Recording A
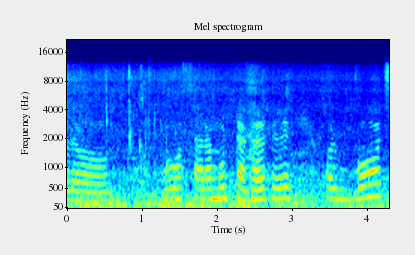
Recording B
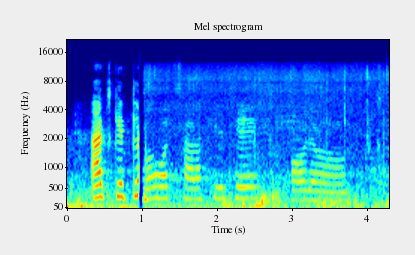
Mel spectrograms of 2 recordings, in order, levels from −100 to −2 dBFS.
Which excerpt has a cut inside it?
B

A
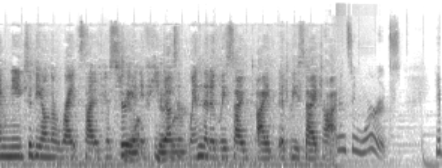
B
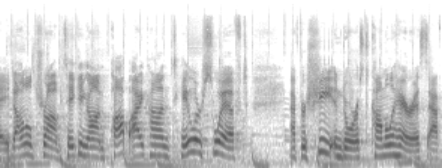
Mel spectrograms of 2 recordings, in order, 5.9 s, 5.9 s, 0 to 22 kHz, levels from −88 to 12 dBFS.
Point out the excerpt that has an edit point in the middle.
A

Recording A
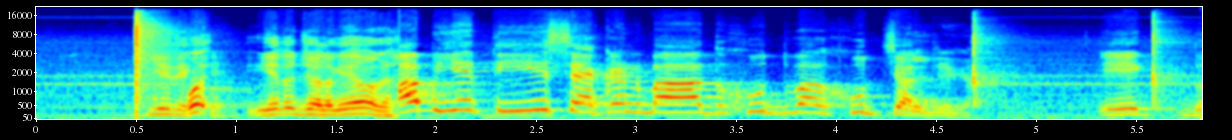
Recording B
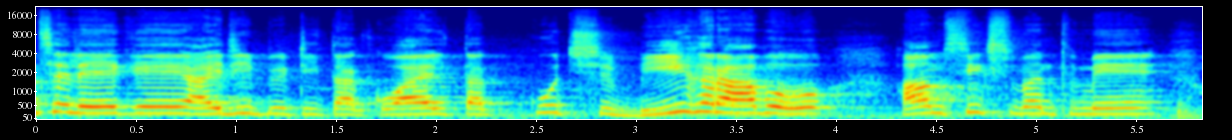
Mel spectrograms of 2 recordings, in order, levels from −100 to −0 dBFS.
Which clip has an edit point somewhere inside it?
A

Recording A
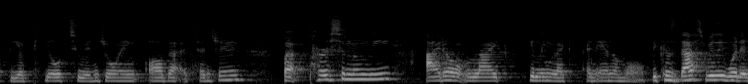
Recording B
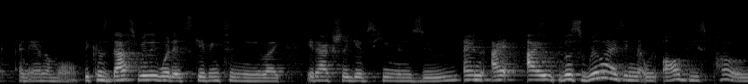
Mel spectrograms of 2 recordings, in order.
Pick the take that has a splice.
B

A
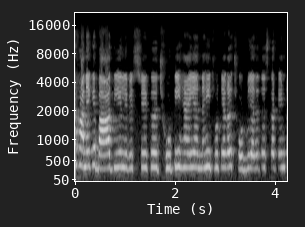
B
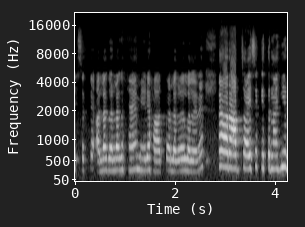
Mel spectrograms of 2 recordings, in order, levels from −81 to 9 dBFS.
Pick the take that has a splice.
B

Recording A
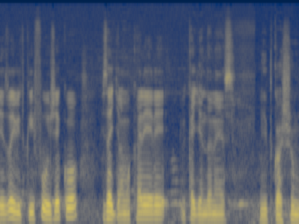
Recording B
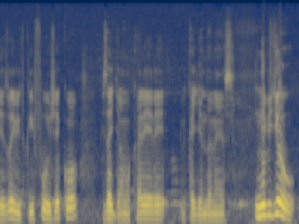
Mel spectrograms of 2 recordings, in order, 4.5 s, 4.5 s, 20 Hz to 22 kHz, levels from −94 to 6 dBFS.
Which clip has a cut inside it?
B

